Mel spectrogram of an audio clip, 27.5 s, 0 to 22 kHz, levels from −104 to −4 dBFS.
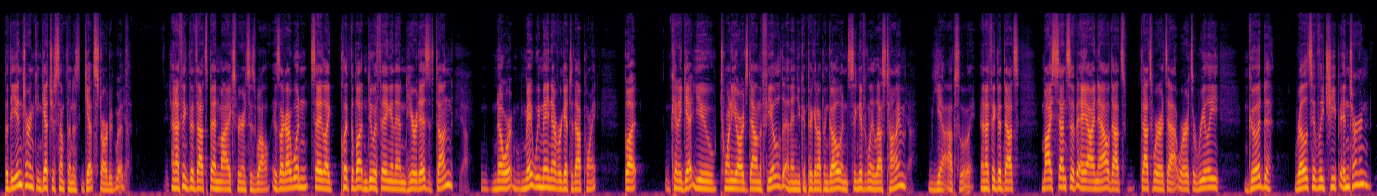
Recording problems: none

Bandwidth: 16.5 kHz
